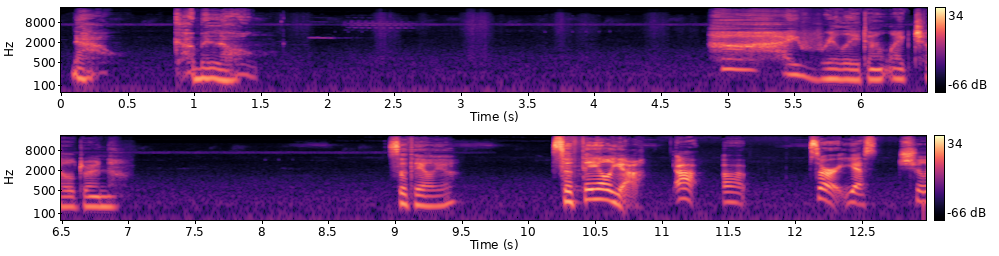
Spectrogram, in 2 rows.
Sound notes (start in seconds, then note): 0.8 walking sounds recede; 5.4 sighing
